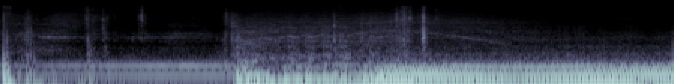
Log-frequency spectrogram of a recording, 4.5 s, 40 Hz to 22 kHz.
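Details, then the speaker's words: Toyota Mark II with 1JZ engine and new custom exhaust; starter cranks briefly, engine catches and settles into a steady, low, subdued idle, quiet with that exhaust; running smoothly. "She's pretty quiet now with that exhaust."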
